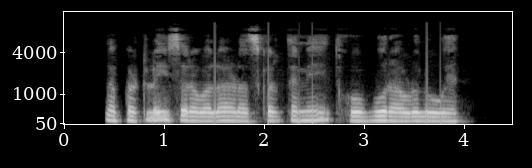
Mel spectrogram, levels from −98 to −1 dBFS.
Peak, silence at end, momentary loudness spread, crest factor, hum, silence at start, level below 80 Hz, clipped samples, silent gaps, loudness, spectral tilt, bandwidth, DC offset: -8 dBFS; 0.5 s; 6 LU; 14 dB; none; 0.4 s; -54 dBFS; under 0.1%; none; -24 LUFS; -7 dB/octave; 9.4 kHz; under 0.1%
